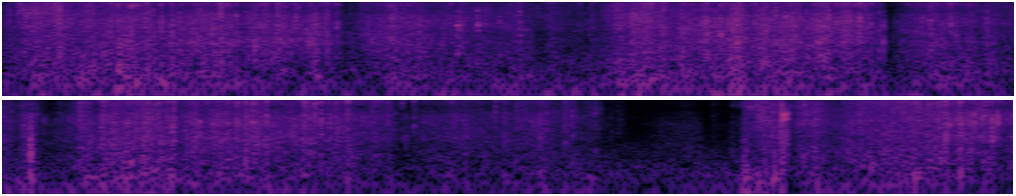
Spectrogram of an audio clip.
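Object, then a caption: Pile of oak leaves. Hands crumple a pile of dry brown oak leaves on a wooden table, then pat and rustle them. The result is a steady, bright, crackling crinkle with almost no low end, easing briefly a few times and dropping to a near-quiet pause just after eight seconds before the rustling picks back up.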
